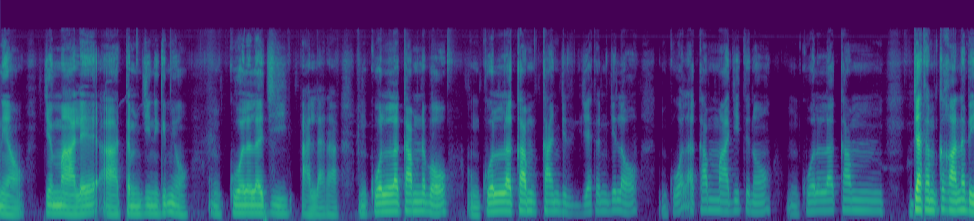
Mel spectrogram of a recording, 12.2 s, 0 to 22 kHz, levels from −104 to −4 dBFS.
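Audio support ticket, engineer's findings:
Zipper noise at 6.55–7.23 s and 10.93–11.39 s: a ticking, zipping texture rides on the speech as the level drops roughly 10 dB and later rises about as much. The gain moves in unsmoothed 3 dB steps, around five and then seven per second, and each step clicks.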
